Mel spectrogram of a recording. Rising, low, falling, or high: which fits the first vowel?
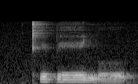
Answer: high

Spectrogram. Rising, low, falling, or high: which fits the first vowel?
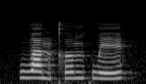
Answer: falling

